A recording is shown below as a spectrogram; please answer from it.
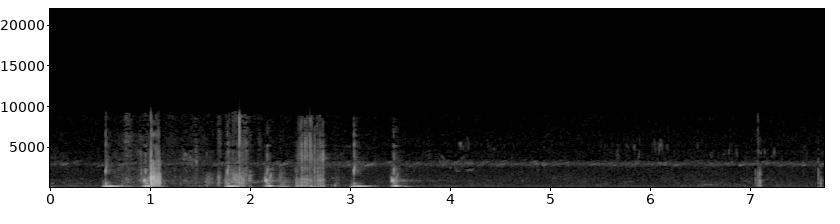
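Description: An American bittern gives deep, hollow gulping "pump-er-lunk" phrases, about three in four seconds, over a thin, steady high-pitched insect whine.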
